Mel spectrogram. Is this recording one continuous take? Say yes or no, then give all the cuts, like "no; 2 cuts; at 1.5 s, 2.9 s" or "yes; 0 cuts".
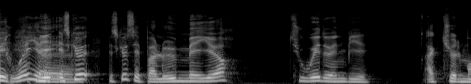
yes; 0 cuts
